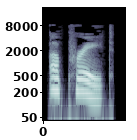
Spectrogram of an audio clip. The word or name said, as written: uprate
